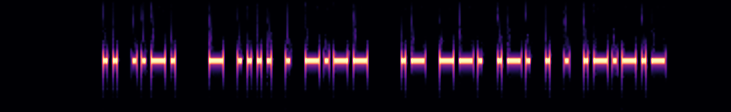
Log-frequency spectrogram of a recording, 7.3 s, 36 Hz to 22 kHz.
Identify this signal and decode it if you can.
Morse code, heard as a keyed tone, about 25 wpm, 700 Hz. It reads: IF THEY AGREE.
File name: practice / 25wpm / Sentences with 2-Word Phrases - 25wpm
